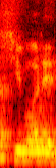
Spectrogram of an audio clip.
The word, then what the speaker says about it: shibboleth: La palabra shibboleth es una palabra hebrea que tiene una particularidad. No todas la pronuncian fácilmente, esa sh del comienzo, shibboleth.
